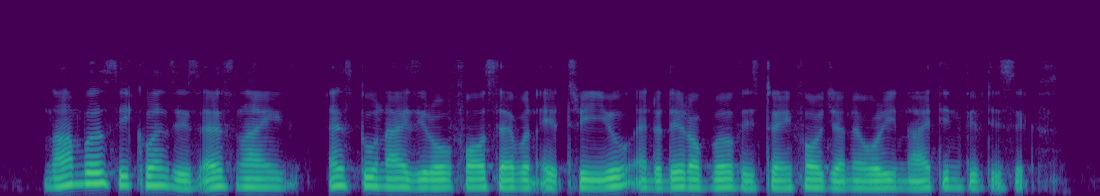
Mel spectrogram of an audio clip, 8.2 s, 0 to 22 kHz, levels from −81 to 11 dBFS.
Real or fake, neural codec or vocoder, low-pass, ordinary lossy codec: fake; codec, 16 kHz, 4.8 kbps, FACodec; 7.2 kHz; none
